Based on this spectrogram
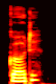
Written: godte

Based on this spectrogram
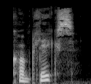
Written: kompleks

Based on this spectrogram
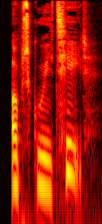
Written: obskuritet

